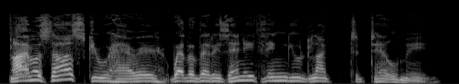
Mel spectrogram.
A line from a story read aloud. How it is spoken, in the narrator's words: he said gently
